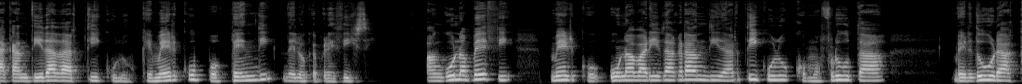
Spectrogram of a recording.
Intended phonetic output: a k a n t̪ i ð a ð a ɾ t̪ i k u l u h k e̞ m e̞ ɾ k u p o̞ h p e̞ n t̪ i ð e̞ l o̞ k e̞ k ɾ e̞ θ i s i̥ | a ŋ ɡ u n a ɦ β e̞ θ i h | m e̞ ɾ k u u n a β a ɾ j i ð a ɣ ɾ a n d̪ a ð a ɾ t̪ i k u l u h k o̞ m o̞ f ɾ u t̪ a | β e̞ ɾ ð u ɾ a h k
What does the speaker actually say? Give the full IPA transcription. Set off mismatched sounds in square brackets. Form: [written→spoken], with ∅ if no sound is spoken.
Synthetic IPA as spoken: a k a n t̪ i ð a ð a ɾ t̪ i k u l u h k e̞ m e̞ ɾ k u p o̞ h p e̞ n [t̪→d̪] i ð e̞ l o̞ k e̞ [k→p] ɾ e̞ θ i s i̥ | a ŋ ɡ u n a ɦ β e̞ θ i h | m e̞ ɾ k u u n a β a ɾ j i ð a ɣ ɾ a n d̪ [a→i] ð a ɾ t̪ i k u l u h k o̞ m o̞ f ɾ u t̪ a | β e̞ ɾ ð u ɾ a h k

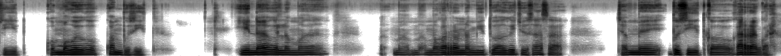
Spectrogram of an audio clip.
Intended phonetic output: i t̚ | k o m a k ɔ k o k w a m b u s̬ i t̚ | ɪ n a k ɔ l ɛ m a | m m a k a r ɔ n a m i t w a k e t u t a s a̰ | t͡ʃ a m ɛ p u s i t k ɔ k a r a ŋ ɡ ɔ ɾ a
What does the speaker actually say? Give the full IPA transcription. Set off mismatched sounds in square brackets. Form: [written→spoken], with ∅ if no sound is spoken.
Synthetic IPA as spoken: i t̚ | k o m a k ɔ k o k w a m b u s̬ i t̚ | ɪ n a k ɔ l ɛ m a | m m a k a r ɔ n a m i t w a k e [t→t͡ʃ] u [t→s] a s a̰ | t͡ʃ a m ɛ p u s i t k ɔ k a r a ŋ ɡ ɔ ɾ a

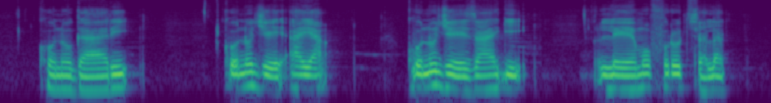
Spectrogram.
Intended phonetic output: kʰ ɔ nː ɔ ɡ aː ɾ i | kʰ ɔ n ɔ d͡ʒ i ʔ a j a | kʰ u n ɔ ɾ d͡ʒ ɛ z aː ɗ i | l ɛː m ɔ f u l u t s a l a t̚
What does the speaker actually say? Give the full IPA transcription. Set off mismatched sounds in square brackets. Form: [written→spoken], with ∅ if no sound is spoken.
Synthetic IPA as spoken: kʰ ɔ [nː→n] ɔ ɡ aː ɾ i | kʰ ɔ n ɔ d͡ʒ [i→ɛ] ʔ a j a | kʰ [u→ɔ] n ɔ [ɾ→∅] d͡ʒ ɛ z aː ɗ i | l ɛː m ɔ f u [l→ɾ] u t s a l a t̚

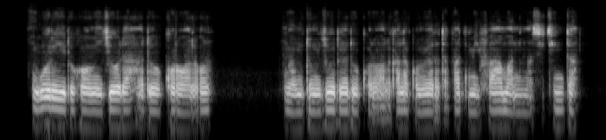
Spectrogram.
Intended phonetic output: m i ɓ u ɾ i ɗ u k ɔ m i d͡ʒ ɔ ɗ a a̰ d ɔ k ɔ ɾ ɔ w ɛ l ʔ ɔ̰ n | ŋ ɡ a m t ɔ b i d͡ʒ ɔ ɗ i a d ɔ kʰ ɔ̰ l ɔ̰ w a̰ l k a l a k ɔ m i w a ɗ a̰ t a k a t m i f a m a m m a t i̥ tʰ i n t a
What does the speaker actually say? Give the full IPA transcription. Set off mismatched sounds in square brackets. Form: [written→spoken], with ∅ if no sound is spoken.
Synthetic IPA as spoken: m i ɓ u ɾ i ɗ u k ɔ m i d͡ʒ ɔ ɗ a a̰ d ɔ k ɔ ɾ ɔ w [ɛ→a] l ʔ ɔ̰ n | ŋ ɡ a m t ɔ [b→m] i d͡ʒ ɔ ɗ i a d ɔ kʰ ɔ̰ [l→ɾ] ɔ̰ w a̰ l k a l a k ɔ m i w a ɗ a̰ t a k a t m i f a m a [m→n] m a [t→s] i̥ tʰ i n t a

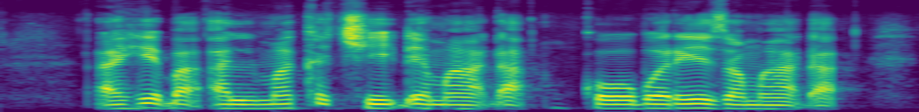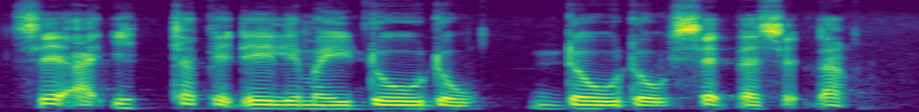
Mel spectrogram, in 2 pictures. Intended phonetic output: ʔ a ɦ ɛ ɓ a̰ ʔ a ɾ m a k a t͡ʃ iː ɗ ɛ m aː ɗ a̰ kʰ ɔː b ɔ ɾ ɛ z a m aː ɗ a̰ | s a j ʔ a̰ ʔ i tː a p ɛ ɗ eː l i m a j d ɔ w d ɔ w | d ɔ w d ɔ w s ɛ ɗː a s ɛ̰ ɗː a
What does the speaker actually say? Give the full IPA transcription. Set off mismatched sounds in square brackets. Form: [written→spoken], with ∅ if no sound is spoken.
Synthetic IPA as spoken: ʔ a ɦ ɛ ɓ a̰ ʔ a [ɾ→l] m a k a t͡ʃ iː ɗ ɛ m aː ɗ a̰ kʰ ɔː b ɔ ɾ ɛ z a m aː ɗ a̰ | s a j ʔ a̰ ʔ i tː a p ɛ ɗ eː l i m a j d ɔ w d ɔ w | d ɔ w d ɔ w s ɛ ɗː a s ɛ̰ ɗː a

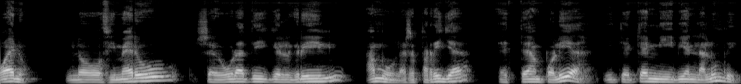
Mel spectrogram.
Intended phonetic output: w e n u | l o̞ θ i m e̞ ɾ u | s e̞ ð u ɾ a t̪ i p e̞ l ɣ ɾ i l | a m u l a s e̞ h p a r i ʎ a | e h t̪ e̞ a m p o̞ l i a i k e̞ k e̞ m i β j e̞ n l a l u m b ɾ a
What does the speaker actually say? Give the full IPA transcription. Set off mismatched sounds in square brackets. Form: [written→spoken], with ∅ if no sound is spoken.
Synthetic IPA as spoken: w e n u | l o̞ θ i m e̞ ɾ u | s e̞ [ð→ɣ] u ɾ a t̪ i [p→k] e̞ l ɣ ɾ i l | a m u l a s e̞ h p a r i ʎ a | e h t̪ e̞ a m p o̞ l i a i k e̞ k e̞ m i β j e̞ n l a l u m b ɾ [a→i]

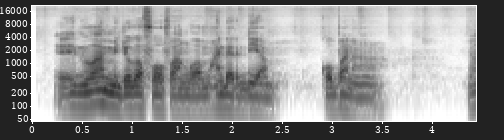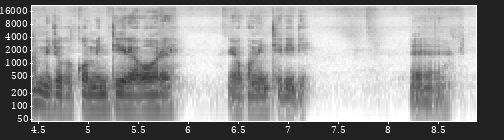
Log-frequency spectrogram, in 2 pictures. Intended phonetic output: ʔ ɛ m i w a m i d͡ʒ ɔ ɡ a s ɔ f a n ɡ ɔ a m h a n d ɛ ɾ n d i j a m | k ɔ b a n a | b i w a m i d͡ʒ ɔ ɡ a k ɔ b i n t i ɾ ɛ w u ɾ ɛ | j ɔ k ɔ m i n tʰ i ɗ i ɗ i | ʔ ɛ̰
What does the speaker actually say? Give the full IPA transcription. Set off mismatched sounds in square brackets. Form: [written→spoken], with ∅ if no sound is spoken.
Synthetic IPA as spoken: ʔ ɛ m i w a m i d͡ʒ ɔ ɡ a [s→f] ɔ f a [n→ŋ] ɡ ɔ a m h a n d ɛ ɾ n d i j a m | k ɔ b a n a | [b→m] i w a m i d͡ʒ ɔ ɡ a k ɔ [b→m] i n t i ɾ ɛ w [u→ɔ] ɾ ɛ | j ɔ k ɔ m i n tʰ i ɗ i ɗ i | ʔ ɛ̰

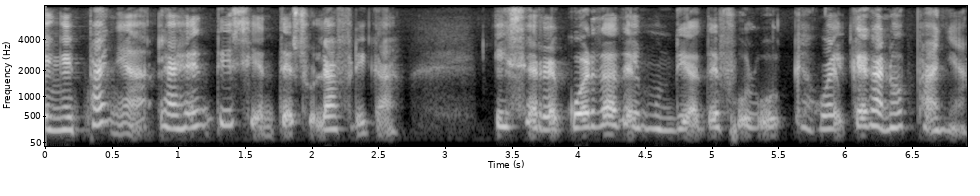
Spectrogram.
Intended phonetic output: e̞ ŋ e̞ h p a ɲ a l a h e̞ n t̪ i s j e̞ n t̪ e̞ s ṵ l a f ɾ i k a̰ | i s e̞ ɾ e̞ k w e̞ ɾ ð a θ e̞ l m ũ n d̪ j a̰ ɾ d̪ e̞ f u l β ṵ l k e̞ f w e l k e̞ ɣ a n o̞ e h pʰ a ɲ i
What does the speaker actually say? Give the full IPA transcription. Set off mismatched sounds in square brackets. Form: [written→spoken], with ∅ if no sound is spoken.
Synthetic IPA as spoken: e̞ ŋ e̞ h p a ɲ a l a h e̞ n t̪ i s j e̞ n t̪ e̞ s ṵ l a f ɾ i k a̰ | i s e̞ [ɾ→r] e̞ k w e̞ ɾ ð a [θ→ð] e̞ l m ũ n d̪ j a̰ [ɾ→l] d̪ e̞ f u l β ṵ l k e̞ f w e l k e̞ ɣ a n o̞ e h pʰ a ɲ [i→a]

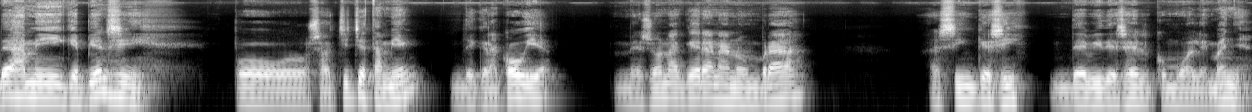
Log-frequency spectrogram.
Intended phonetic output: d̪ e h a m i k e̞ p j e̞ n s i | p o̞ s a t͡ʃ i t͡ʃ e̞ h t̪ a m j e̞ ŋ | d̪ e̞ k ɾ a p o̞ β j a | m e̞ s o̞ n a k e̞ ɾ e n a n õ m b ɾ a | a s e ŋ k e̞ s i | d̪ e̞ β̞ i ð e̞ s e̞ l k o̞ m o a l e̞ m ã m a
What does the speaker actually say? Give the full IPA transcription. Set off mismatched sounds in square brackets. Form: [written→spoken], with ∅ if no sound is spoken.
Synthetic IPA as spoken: d̪ e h a m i k e̞ p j e̞ n s i | p o̞ s a t͡ʃ i t͡ʃ e̞ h t̪ a m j e̞ ŋ | d̪ e̞ k ɾ a [p→k] o̞ β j a | m e̞ s o̞ n a k e̞ ɾ [e→a] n a n õ m b ɾ a | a s [e→i] ŋ k e̞ s i | d̪ e̞ β̞ i ð e̞ s e̞ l k o̞ m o a l e̞ m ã [m→ɲ] a

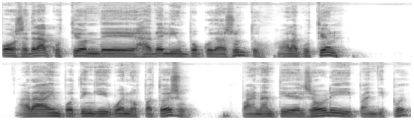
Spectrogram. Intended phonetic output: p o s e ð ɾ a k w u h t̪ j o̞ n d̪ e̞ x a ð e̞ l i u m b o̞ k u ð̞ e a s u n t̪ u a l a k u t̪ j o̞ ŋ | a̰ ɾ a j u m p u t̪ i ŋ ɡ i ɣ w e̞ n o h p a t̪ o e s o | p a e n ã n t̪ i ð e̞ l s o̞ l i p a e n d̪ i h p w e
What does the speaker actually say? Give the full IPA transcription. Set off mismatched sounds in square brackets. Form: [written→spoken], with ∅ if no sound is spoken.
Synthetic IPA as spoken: p o s e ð ɾ a k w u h t̪ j o̞ n d̪ e̞ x a ð e̞ l i u m [b→p] o̞ k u ð̞ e a s u n t̪ u a l a k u t̪ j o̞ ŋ | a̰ ɾ a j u m p [u→o] t̪ i ŋ ɡ i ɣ w e̞ n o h p a t̪ o e s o | p a e n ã n t̪ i ð e̞ l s o̞ l i p a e n d̪ i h p w e

